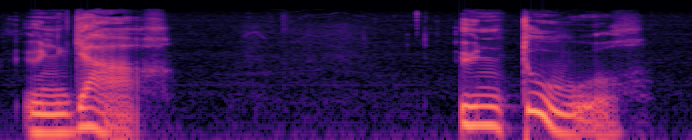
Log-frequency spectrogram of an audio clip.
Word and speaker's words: tour: Une tour. Okay, O-U-O-U. Une tour.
